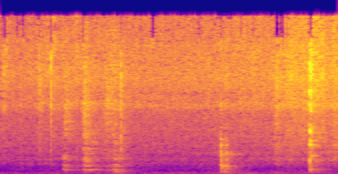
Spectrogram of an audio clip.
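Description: Chopped onions and tomato pieces frying in an AMC cookware pan, with a soft continuous sizzle broken by a few short scraping stirs of a spoon, close and fairly quiet.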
